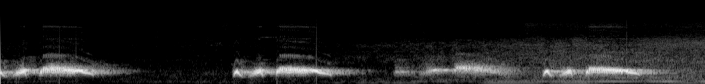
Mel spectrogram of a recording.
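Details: Spotted dove lure call for getting quiet doves to call quickly; several rolling coos with stuttered starts, evenly repeated, while a faint hiss and low hum rise in the background toward the end.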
